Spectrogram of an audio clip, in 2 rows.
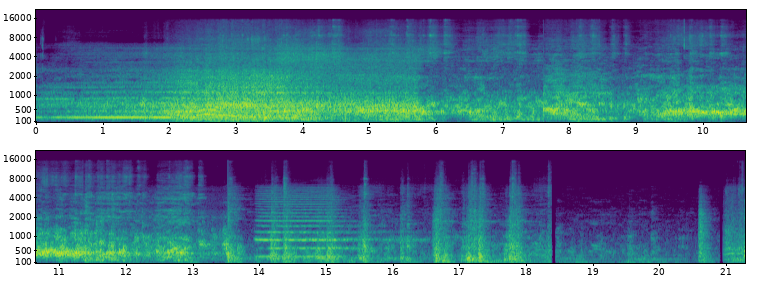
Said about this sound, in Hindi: अभी सामने से निकल रही है 12/333 हावड़ा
